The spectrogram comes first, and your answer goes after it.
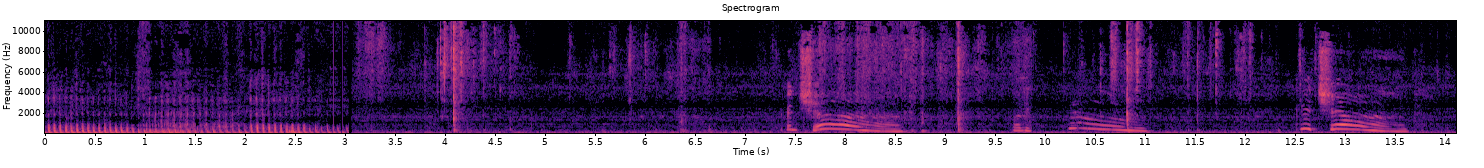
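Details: Domestic cat giving three drawn-out meows, each sliding downward with rich overtones, spaced a couple of seconds apart, after a loud rumbling burst at the start and a few sharp clicks in between.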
